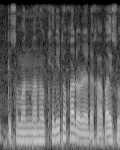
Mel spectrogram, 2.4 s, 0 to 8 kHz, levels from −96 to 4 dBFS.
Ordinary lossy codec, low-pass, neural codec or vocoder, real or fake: none; 7.2 kHz; none; real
